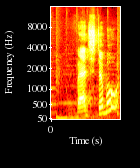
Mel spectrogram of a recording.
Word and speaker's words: vegetable: And for this word, you say vegetable. It's not too difficult. Only I hear sometimes some people say vegetable. Okay? It's not vegetable. It's veg. Veg. You don't pronounce this syllable.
